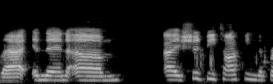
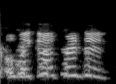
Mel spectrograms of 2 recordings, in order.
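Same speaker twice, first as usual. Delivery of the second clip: very high-pitched mock squeal, building louder; imitating delighted greeting; 11 semitones higher, 4 dB louder than usual. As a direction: mimic a friend thrilled by the caller. Imitates friend answering Brendan's call.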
